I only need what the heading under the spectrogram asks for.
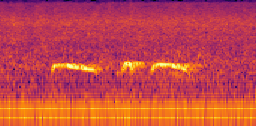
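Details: A single song phrase of a Scaled dove in natural surroundings: one drawn-out falling coo, then two quick clipped coos, with a faint steady hum underneath.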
